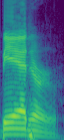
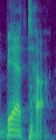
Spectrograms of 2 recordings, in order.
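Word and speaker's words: better: বন্ধুরা খেয়াল করুন, আমরা যখন আমেরিকান ইংলিশ বলি আমরা বলি বেটার, এখানে সফট ডা সাউন্ডটা আসবে। আর যদি এটা আমরা ব্রিটিশ বলেন, আপনি বলেন ব্যাঠা, মানে আরের উচ্চারণ এখানে করা যাবে না, এইখানে আর কি।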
